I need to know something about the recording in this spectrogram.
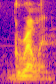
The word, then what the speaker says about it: ghrelin: Sometimes it's pronounced ghrelin, actually. Many people say ghrelin.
